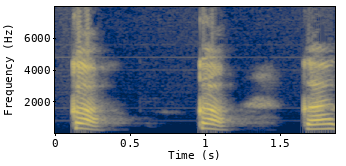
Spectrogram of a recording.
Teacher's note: क क क कहते समय हमारा जीवा तालू में स्पर्श करता है और एक वायु कुछ क्षण के लिए झटक मने रुक जाता है और क कहने से झटके से बाहर आता है इसीलिए इसको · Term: स्पर्श व्यंजन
